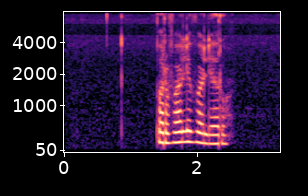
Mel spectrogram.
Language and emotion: Russian, neutral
